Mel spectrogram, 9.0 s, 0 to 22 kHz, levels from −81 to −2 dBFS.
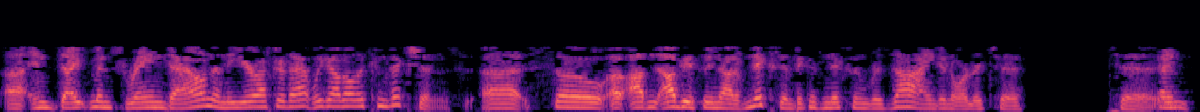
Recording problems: garbled, watery; badly
high frequencies cut off; severe; nothing above 4 kHz

